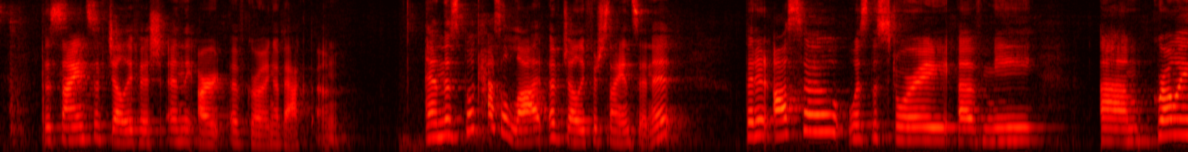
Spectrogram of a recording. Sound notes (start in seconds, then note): none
